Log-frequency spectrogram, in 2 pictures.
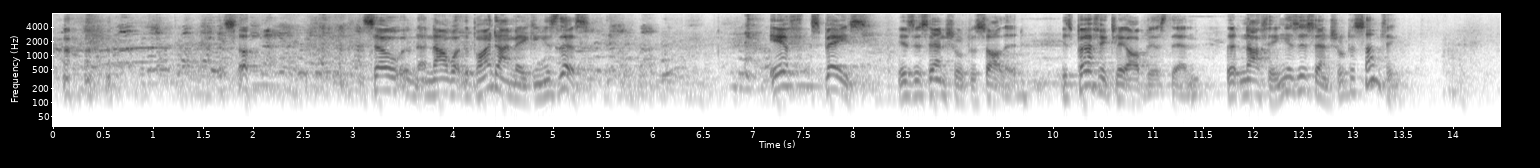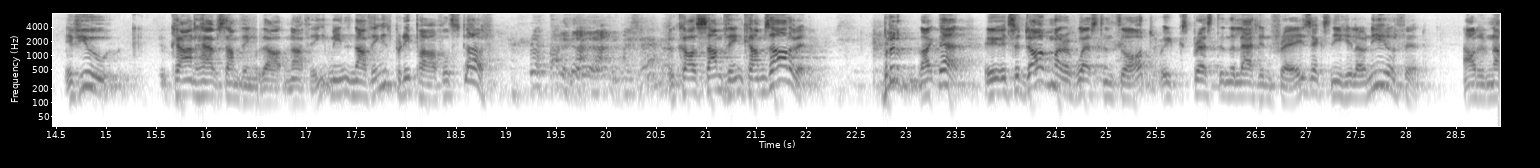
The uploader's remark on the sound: Big-hall presentation. Was recorded in 1971 in New York City at a conference for western therapy and eastern religion. A stream of audience questions.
